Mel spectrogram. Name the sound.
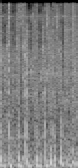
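gunfire from a spraying gun in the video game Warzone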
